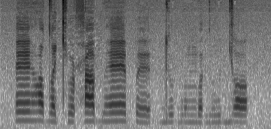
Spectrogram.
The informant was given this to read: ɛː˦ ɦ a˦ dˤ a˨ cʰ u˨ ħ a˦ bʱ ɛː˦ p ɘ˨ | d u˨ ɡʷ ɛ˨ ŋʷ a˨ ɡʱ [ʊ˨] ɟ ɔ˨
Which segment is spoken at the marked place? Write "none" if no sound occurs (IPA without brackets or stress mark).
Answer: u˨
